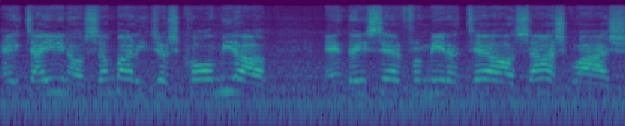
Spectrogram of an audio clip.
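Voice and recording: Clear background noise sits behind a man with a high pitch. He talks at a fairly slow pace with fairly even intonation.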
